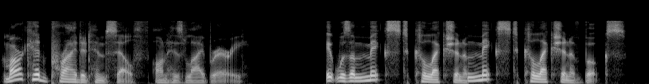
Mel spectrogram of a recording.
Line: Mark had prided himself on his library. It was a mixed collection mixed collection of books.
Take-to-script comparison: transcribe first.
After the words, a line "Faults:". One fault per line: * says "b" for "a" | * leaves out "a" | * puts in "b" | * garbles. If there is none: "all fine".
Mark had prided himself on his library. It was a mixed collection mixed collection of books.
Faults:
all fine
